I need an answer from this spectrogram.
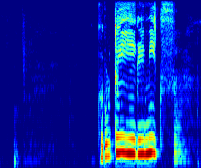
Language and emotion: Russian, positive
